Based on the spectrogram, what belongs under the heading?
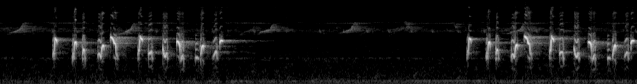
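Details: Song of a nok dok taeng, 'phleng boen' style, used as a model for young birds to learn: two bursts of fast, jumbled chirping notes, each about two seconds long, with a quiet gap between them.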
